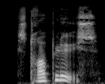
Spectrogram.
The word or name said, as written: stropløs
